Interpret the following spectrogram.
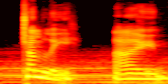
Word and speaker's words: Cholmondeley: David Rocksavage, the 7th Marquess of Cholmondeley. Yeah, that's apparently how it's pronounced.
